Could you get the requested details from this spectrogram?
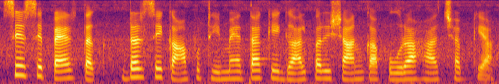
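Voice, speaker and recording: A woman reading a dramatic family story aloud as the narrator, in a steady, dramatic reading voice. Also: medium pitch, a little slow, a little hiss or hum. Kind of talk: scripted narration.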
